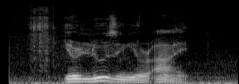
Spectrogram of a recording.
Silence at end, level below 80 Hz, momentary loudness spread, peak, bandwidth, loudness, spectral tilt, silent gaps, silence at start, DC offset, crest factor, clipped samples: 0 s; -40 dBFS; 20 LU; -6 dBFS; 15.5 kHz; -21 LUFS; -7 dB/octave; none; 0.1 s; under 0.1%; 16 dB; under 0.1%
